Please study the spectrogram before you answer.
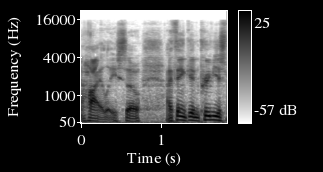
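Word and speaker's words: Heiligh: of this guy and the announcers were pronouncing it highly so i think in previous videos when i talked about him i may have said hi lie just because that was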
